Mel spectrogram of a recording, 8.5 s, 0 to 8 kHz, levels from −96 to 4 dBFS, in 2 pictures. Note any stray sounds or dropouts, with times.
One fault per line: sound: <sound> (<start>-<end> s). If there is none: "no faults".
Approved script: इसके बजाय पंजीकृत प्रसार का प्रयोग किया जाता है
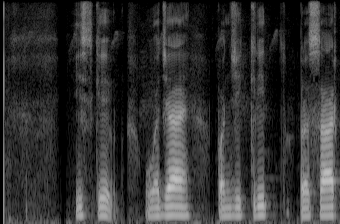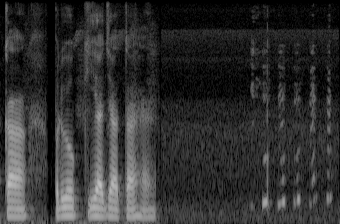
sound: laugh (7.4-8.4 s)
